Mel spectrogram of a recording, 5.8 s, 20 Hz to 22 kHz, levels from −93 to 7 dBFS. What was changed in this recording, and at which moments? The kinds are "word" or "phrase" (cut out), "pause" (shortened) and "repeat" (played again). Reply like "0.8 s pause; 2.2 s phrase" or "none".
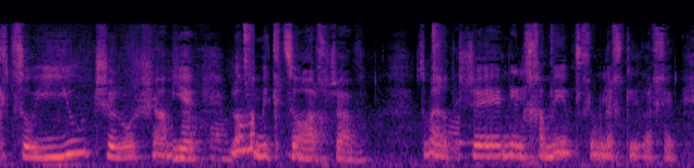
1.4 s word; 2.1 s word; 3.8 s word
